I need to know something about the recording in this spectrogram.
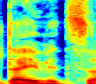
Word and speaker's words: Davids: I've noticed he pronounces it David, so I probably should say Davids.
